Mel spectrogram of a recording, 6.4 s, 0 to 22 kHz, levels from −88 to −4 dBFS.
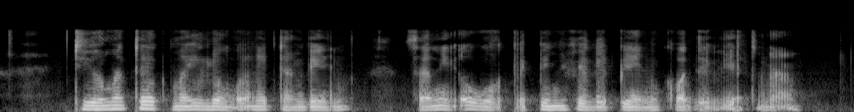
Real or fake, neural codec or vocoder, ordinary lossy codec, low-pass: fake; codec, 16 kHz, 2 kbps, FreqCodec, smaller model; none; 7.2 kHz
